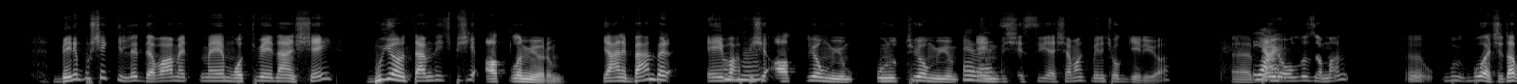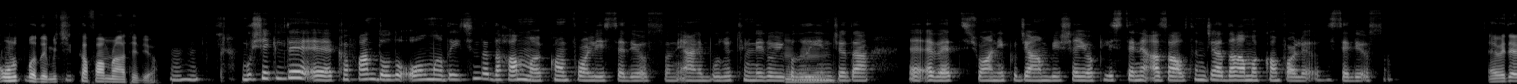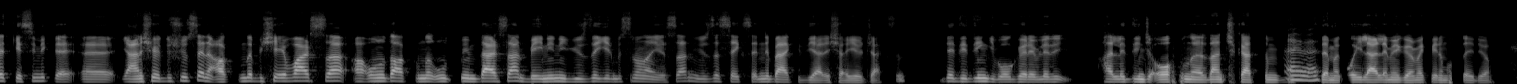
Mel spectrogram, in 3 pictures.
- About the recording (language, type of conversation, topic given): Turkish, podcast, Gelen bilgi akışı çok yoğunken odaklanmanı nasıl koruyorsun?
- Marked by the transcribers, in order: other background noise; tapping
